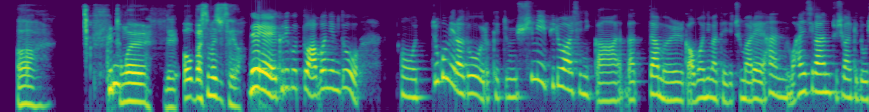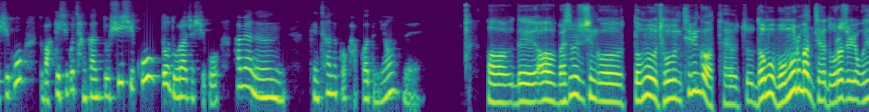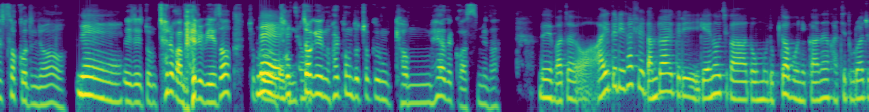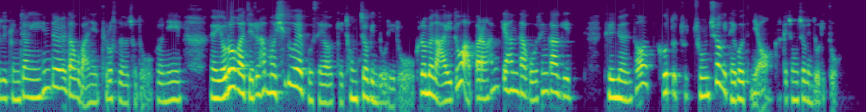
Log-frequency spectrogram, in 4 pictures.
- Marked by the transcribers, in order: tsk; tsk; laughing while speaking: "안배를"; other background noise; tapping
- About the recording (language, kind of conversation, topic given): Korean, advice, 회사와 가정 사이에서 균형을 맞추기 어렵다고 느끼는 이유는 무엇인가요?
